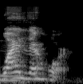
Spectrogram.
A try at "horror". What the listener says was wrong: It sounds like you're saying whore. Why is there horror? Horror. It sounded like you were just saying whore instead of like horror.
